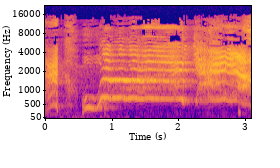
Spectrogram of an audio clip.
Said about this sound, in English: Stop with that yell, that rebel yell. No, that was more like, yeah, that's rebel yell.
